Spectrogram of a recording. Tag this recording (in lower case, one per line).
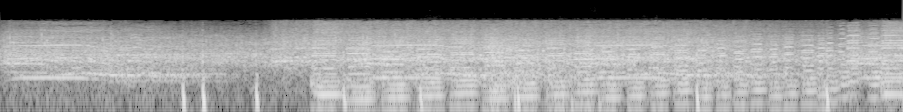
music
